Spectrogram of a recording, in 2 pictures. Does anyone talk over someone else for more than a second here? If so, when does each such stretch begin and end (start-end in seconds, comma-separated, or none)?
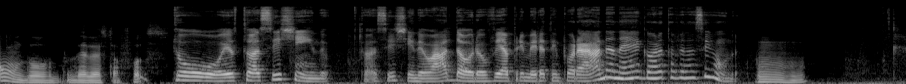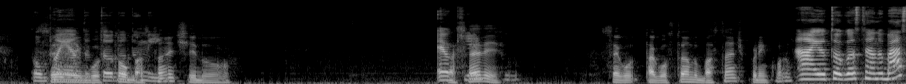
9.4-10.8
